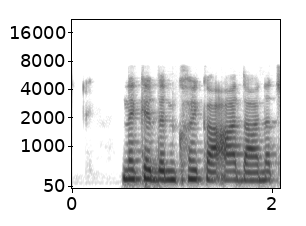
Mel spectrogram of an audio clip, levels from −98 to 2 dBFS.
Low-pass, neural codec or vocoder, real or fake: 7.2 kHz; autoencoder, 48 kHz, 128 numbers a frame, DAC-VAE, trained on Japanese speech; fake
